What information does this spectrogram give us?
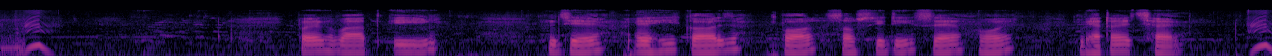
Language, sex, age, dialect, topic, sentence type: Maithili, male, 25-30, Eastern / Thethi, agriculture, statement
